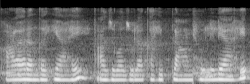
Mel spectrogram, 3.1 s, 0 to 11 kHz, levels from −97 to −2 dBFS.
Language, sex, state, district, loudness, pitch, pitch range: Marathi, female, Maharashtra, Aurangabad, -16 LUFS, 190 Hz, 185-195 Hz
